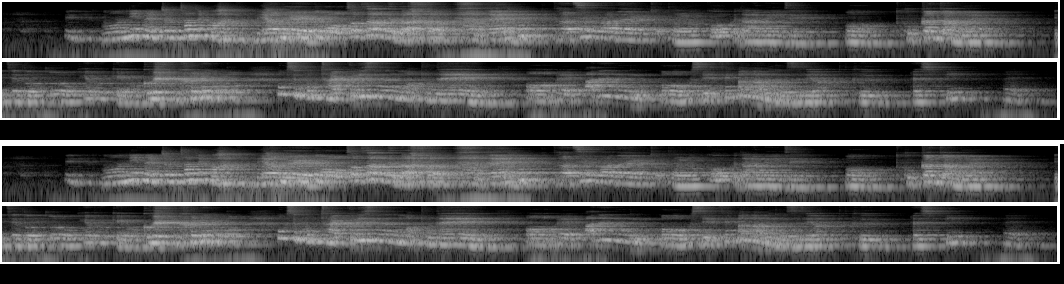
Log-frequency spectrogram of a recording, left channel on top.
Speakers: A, on the left; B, on the right.
A: 이 원인을 좀 찾은 것 같은데요.
B: 아
A: <laughs>
B: 네 어 감사합니다 <laughs>
A: 아, 네.
B: 다진 마늘 좀 덜 넣고 그 다음에 이제 어 국간장을 이제
A: 네.
B: 넣도록 해볼게요. <laughs> 그- 그리고
A: 네.
B: 또 혹시 국 잘 끓이시는 것 같은데 어
A: 네.
B: 다른 거 혹시 생각나는 거 있으세요? 그 레시피?
A: 네.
